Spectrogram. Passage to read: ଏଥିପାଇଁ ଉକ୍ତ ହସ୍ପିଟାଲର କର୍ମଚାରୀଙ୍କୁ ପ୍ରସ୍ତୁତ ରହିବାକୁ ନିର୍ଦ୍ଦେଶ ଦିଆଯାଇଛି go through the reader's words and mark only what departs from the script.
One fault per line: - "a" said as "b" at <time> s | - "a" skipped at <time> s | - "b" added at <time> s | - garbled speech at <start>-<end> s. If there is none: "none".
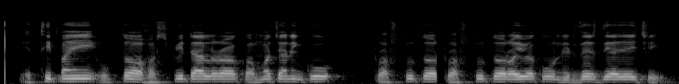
- "ପ୍ରସ୍ତୁତ" added at 4.4 s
